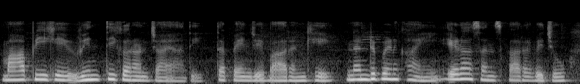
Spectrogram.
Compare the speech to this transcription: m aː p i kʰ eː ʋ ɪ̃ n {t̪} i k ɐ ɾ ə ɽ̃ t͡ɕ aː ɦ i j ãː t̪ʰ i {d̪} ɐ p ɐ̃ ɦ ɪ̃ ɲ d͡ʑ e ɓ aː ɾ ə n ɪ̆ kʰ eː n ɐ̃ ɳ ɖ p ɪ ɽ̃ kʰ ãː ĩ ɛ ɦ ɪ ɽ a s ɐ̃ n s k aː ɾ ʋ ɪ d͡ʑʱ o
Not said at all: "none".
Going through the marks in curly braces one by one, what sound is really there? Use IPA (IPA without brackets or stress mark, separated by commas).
t̪, t̪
